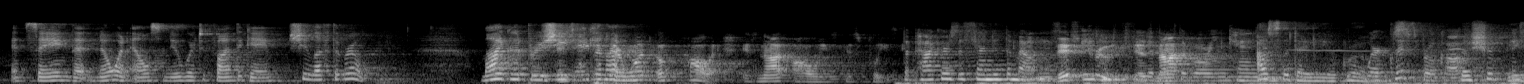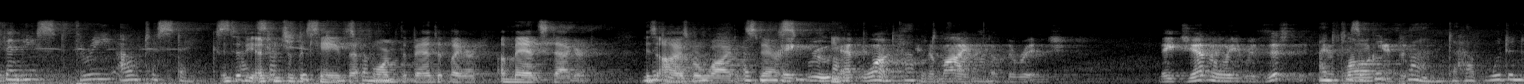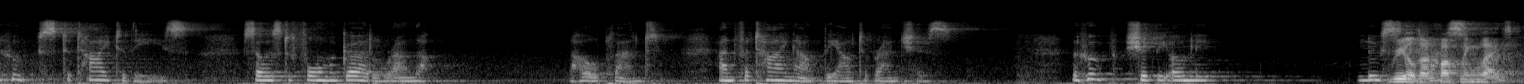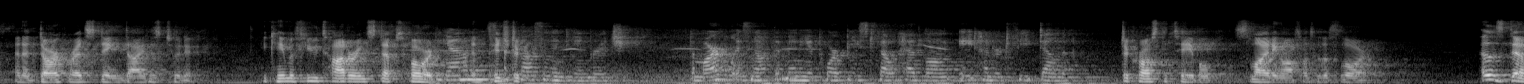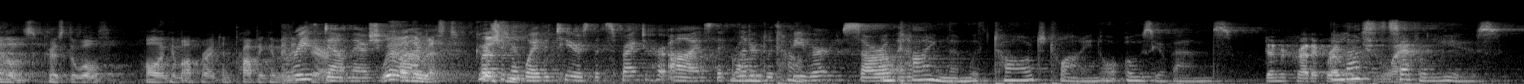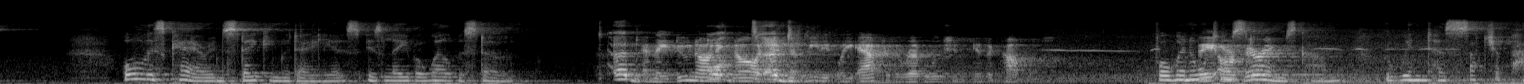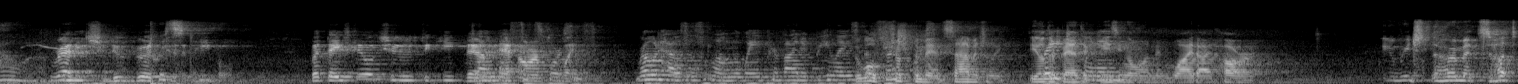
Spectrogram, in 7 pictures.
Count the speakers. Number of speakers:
5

